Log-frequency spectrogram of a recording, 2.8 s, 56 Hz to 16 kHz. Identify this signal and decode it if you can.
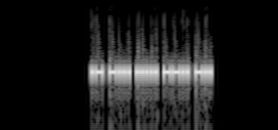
Morse code, heard as a keyed tone, about 48 wpm, 700 Hz. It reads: AB5ZD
